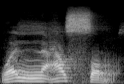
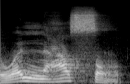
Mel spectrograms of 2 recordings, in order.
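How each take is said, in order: First: The s sound has a moderate length. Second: The s sound has a moderate length.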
